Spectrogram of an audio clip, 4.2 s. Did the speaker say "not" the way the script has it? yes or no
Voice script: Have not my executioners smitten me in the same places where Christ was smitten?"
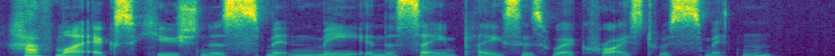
no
